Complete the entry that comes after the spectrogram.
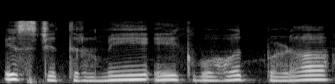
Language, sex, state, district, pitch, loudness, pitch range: Hindi, female, Madhya Pradesh, Bhopal, 200 Hz, -16 LUFS, 185-215 Hz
